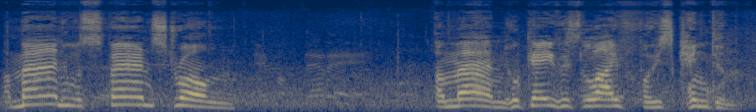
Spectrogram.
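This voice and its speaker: Fierce, high-pitched Norse warrior leader. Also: male voice, measured pace. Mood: solemn, rousing. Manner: commanding, declamatory, emphatic. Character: fierce battle-hardened Norse warrior leader, rousing and resolute. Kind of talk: dramatic video game acting. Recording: loud music behind the voice.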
